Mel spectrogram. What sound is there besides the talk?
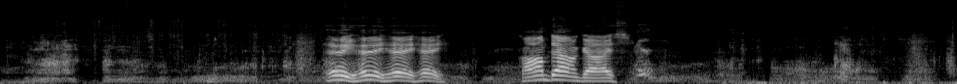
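dogs growling while playing rough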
